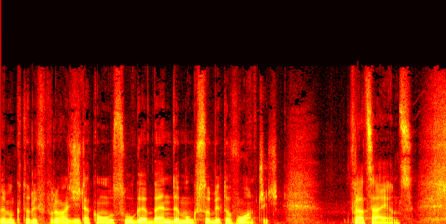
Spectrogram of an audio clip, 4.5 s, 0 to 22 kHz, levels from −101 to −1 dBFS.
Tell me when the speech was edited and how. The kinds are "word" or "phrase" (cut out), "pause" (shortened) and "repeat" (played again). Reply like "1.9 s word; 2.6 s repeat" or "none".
none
